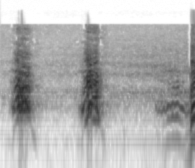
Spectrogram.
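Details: Fox terrier hunting wild boar gives two sharp barks, then a rising whining tone, then breaks into another bark.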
